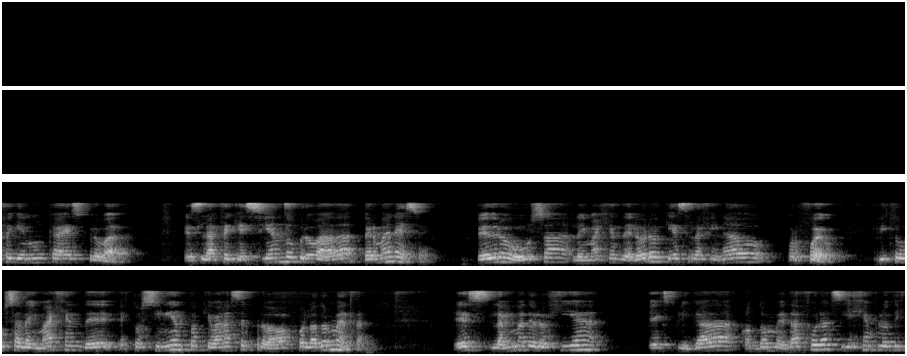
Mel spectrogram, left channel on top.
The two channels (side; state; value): left; silent; 62 dB below the other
